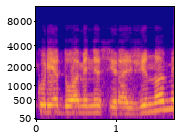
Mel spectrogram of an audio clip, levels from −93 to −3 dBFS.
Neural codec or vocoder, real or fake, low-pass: none; real; 7.2 kHz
